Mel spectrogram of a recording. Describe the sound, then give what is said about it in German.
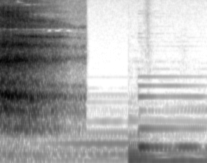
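A deep exhaled breath during a guided breathing exercise, a soft breathy rush lasting under a second that fades out, followed by steady low sustained tones. “Atme tief ein und wieder aus. Einatmen. Ausatmen.”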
